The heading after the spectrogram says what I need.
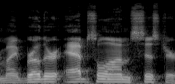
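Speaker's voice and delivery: ordinary delivery, nothing marked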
